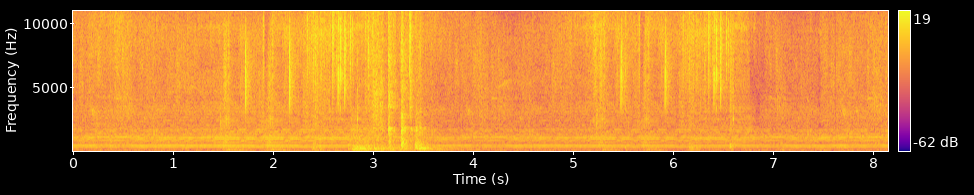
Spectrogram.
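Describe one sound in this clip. Juice pours and trickles into a metal pot.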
